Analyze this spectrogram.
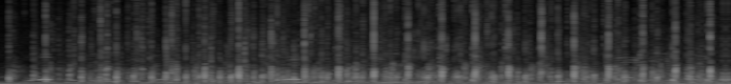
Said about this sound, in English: Let's give another round of applause for Tamisha Torres-Walker.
